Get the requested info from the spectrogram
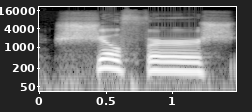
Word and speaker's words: chauffeur: Chauffeur, you can emphasize either syllable. Chauffeur, chauffeur. C-H-A-U-F-F-E-U-R.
